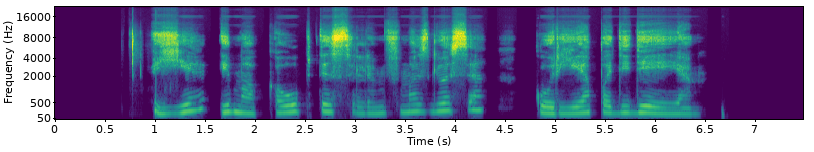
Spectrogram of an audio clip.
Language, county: Lithuanian, Utena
